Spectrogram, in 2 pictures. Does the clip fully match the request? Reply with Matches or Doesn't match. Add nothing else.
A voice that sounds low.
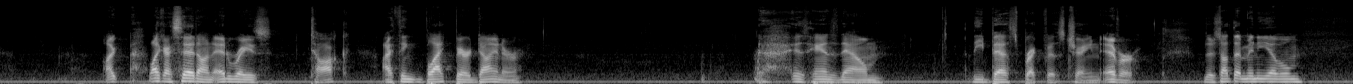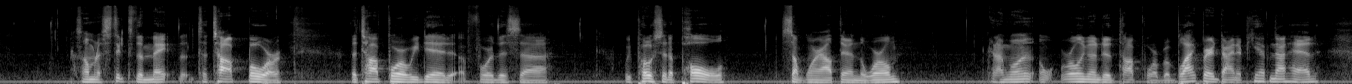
Matches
